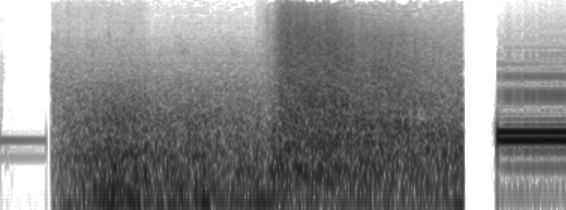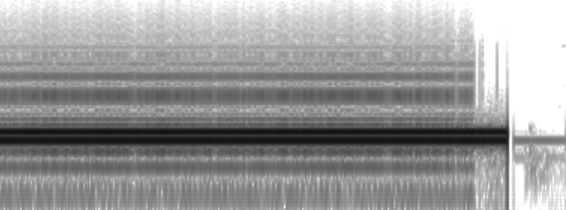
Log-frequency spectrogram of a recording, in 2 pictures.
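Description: A loud burst of crackling noise like a storm breaks off abruptly, followed by a steady electronic tone from a dropped phone line, droning for about five seconds before cutting out.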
